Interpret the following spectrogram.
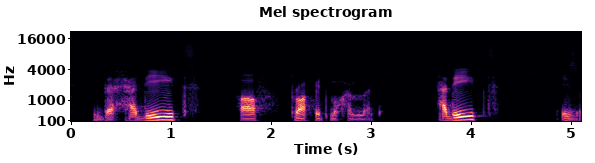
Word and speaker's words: Hadith: we see that the in Urdu it is pronounced as hadees which might be correct in Urdu but for Arabs that's incorrect it's neither Hadith it's nor Hadith it's Hadith mixture of both where the tip of the tongue touches the top of the tip of the top two incisors to produce the sound Hadith so so this the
